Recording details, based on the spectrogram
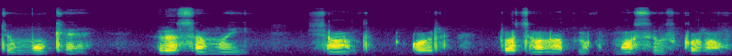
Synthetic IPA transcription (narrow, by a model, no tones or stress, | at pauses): d͡ʒoːmʊkʰje | ɾɐsəmɐi | ʃãːnt̪ | ɔːɾ | ɾɐt͡ʃnaaːt̪məqmɐɦsuːskɐɾaũ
